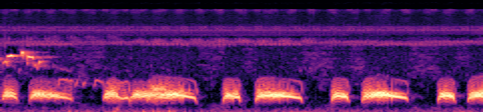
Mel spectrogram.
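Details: Spotted dove calling while feeding its young: a steady run of low hoarse coos alternating between brief clipped notes and longer drawn, slightly falling notes, about one a second.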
